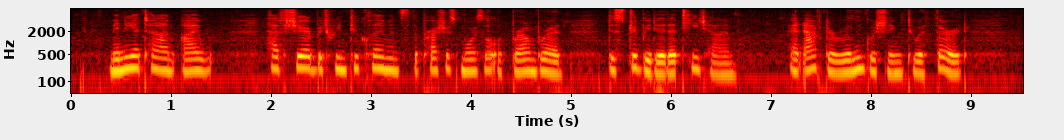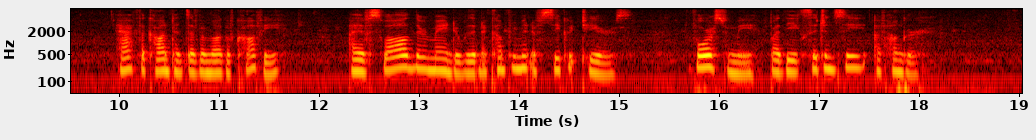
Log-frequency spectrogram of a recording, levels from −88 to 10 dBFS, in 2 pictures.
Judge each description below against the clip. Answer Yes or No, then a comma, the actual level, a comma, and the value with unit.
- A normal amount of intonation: Yes, average, 4.2 semitones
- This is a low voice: No, high, 190 Hz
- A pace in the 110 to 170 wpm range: Yes, average, 165 wpm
